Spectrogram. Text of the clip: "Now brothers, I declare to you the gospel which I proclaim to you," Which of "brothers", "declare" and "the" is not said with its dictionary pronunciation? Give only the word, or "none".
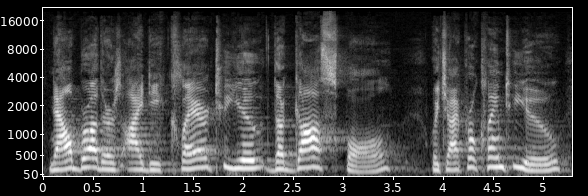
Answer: none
